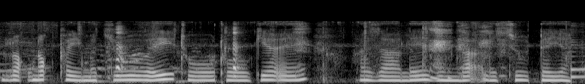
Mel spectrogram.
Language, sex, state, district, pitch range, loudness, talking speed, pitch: Wancho, female, Arunachal Pradesh, Longding, 190-205 Hz, -19 LUFS, 145 wpm, 195 Hz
